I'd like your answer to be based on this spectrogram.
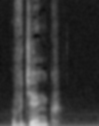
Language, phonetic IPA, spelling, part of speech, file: Polish, [vʲd͡ʑɛ̃ŋk], wdzięk, noun, Pl-wdzięk.ogg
